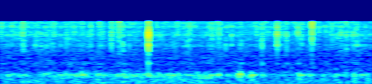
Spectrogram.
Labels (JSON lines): {"label": "ambient", "recorder": "HydroMoth"}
